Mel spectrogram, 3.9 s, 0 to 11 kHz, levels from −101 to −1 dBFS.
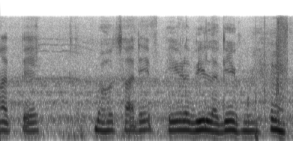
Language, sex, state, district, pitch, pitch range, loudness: Hindi, male, Uttar Pradesh, Lucknow, 165 Hz, 160-175 Hz, -16 LUFS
